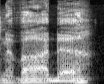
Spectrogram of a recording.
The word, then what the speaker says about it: Nevada: It's Nevada. Nevada. Yep. Is that Nevada? Nope, it's not Nevada. It is Nevada. All right, so Nevada. Yep. Like duh. Nevada. No, Nevada.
